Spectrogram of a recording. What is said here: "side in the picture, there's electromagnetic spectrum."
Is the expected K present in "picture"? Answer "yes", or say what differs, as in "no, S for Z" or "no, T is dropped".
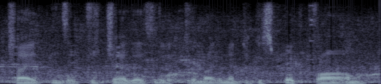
no, K is dropped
